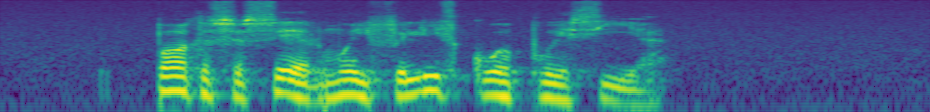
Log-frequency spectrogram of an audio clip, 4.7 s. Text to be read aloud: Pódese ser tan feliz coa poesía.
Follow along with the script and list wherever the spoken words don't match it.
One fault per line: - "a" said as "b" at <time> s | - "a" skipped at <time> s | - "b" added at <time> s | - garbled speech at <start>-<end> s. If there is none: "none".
- "tan" said as "moi" at 1.7 s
